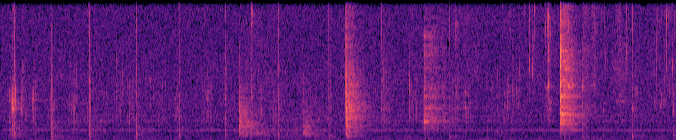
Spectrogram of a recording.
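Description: Close-miked wet chewing of a mouthful of soft tofu, with many small mouth clicks and two louder smacks about two and a half and four seconds in.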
